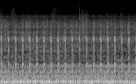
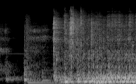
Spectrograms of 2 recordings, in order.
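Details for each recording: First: Warm Piaggio Typhoon two-stroke scooter carburettor, air mixture screw backed out about 2 turns anti-clockwise; fast, even buzz well above normal tickover, no dips; idling really high from lean mixture, idle screw untouched. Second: Piaggio Typhoon two-stroke scooter after carburetor cleaning, kick-started: catches straight away, settling into a crisp steady buzz that picks up cleanly on throttle; running much better, before mixture screw adjustment.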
